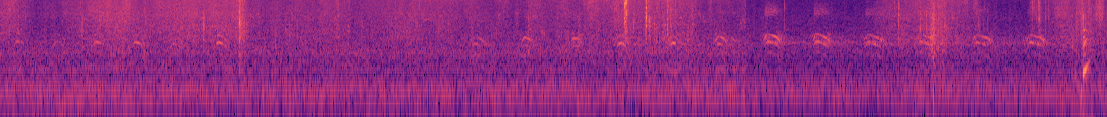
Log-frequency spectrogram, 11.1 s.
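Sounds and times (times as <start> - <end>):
pop-up tent rustling and clicking: 0.0 - 7.5, 9.0 - 9.8.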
